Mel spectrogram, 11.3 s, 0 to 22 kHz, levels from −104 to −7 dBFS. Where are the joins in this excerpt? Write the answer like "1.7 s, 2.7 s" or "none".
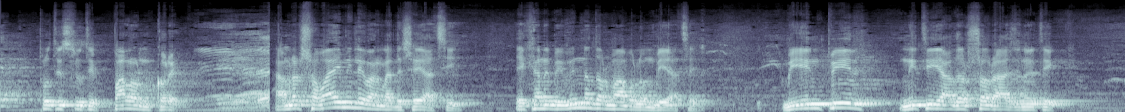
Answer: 2.7 s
